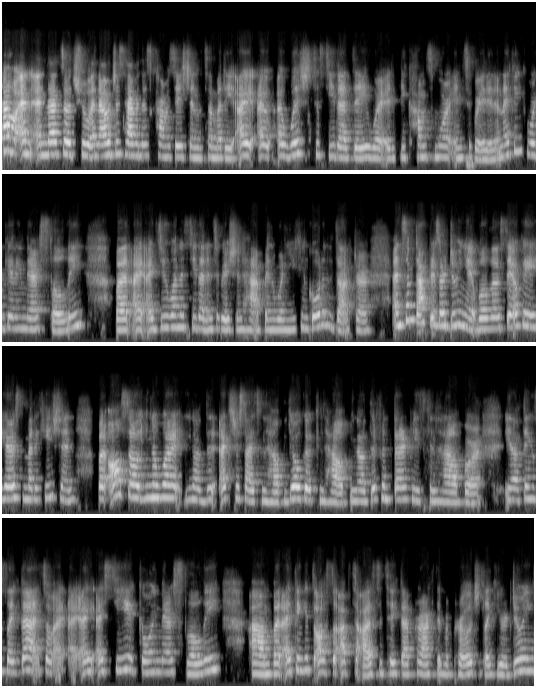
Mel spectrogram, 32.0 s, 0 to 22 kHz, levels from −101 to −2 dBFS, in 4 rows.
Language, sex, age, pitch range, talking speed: English, female, 20-39, 215-270 Hz, 220 wpm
